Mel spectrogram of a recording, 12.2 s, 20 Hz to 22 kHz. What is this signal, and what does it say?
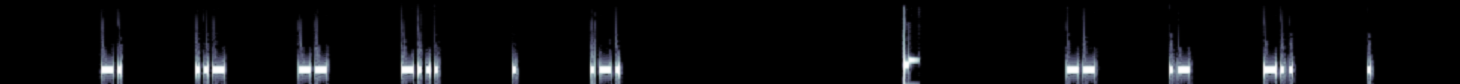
Morse code, heard as a keyed tone, about 34 wpm, spaced as for 12 wpm, 700 Hz. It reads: NUMBER MADE
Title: 6x Character Spacing - Top 200 Words - 35wpm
